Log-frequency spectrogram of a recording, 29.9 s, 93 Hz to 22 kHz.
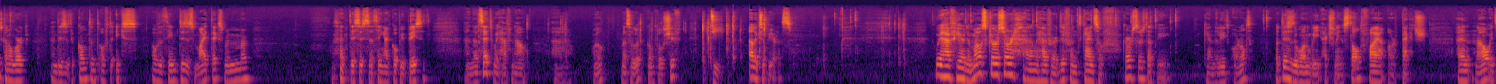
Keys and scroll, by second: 14.0 shift+super+d, 14.2-15.1 typing, 17.9 super+f.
